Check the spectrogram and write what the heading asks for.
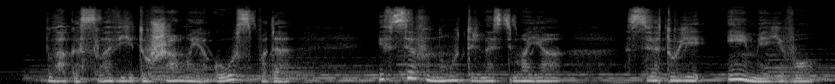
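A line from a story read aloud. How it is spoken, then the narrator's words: Repeated whispering. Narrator (Russian): шептала она снова и снова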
